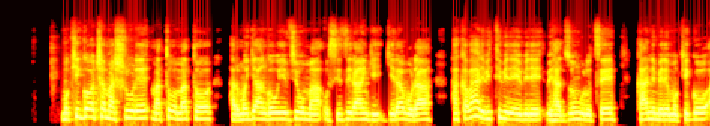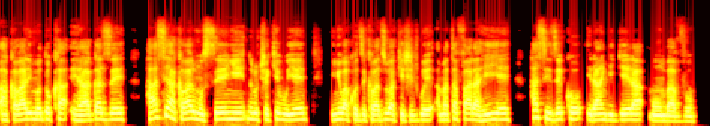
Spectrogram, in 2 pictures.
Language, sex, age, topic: Rundi, female, 25-35, education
